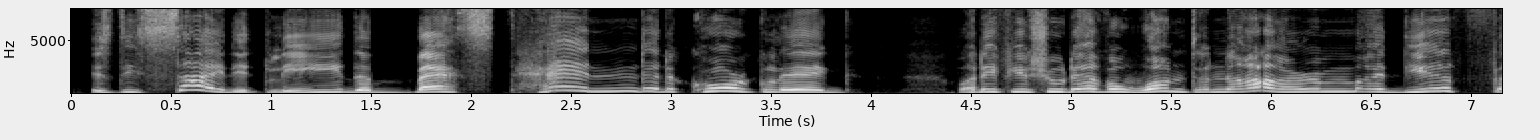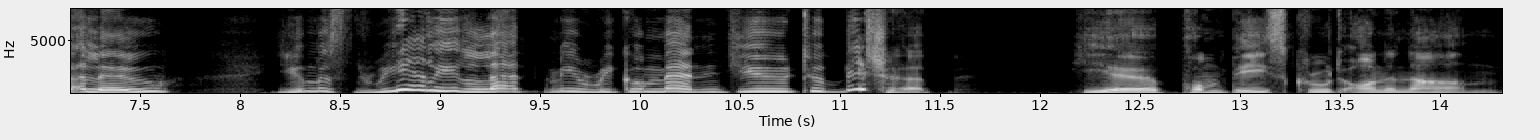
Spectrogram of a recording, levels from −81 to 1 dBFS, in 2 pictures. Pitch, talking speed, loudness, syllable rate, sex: 225 Hz, 145 wpm, -20 LUFS, 3.8 syllables/s, male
